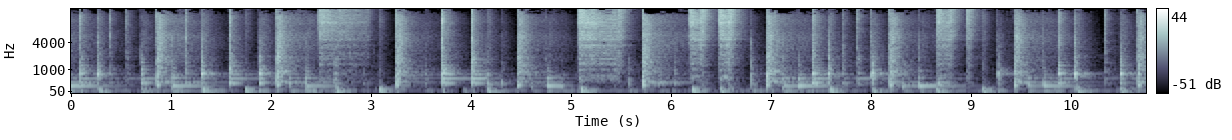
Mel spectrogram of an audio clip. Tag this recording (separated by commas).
playing congas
